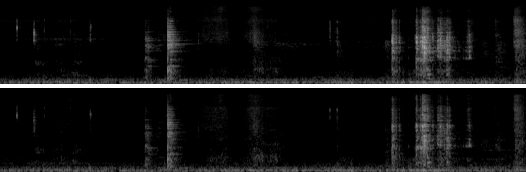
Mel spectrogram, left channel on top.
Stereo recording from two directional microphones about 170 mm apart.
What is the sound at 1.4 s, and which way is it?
Dishes, 70° right (ahead or behind).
